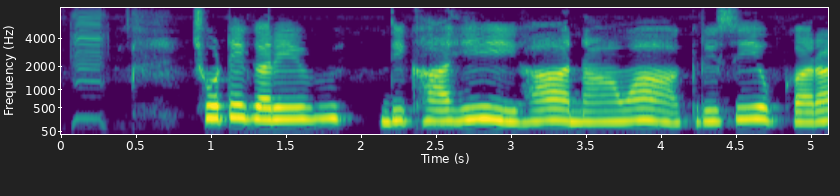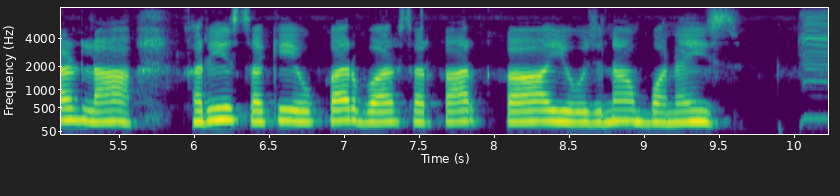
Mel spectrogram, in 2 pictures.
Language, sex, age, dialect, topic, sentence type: Chhattisgarhi, female, 18-24, Eastern, agriculture, question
